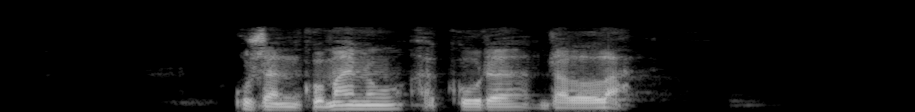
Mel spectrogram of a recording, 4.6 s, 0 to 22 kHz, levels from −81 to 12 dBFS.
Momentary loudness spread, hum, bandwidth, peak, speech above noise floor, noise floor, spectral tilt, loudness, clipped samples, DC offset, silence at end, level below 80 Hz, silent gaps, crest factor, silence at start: 7 LU; none; 8.2 kHz; 0 dBFS; over 74 dB; under -90 dBFS; -5 dB/octave; -16 LUFS; under 0.1%; under 0.1%; 1.45 s; -62 dBFS; none; 18 dB; 1.2 s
